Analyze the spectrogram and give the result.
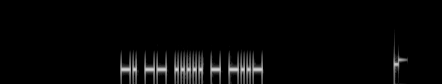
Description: Morse code, heard as a keyed tone, about 40 wpm, 700 Hz. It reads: NM5TX
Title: USA Call Signs Repeated 2x 40wpm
